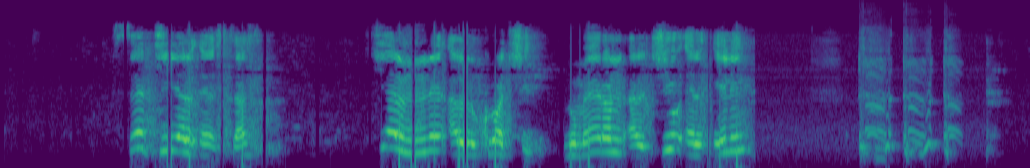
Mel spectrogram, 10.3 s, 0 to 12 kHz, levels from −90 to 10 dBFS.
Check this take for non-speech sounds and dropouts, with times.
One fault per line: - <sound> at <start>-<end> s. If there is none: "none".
- cough at 8.1-9.7 s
